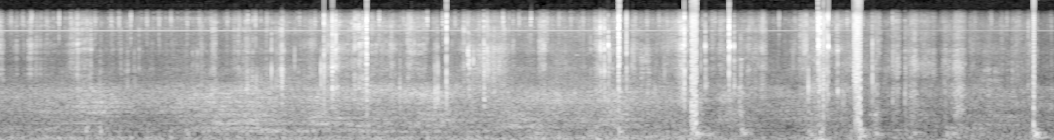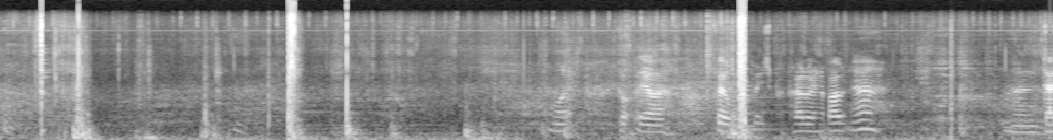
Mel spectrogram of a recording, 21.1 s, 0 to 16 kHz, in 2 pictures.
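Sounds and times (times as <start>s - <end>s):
steady rushing noise: 0.0s - 21.0s
sharp knocks and clunks: 6.2s - 9.6s, 10.3s - 16.4s, 17.8s - 18.3s.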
